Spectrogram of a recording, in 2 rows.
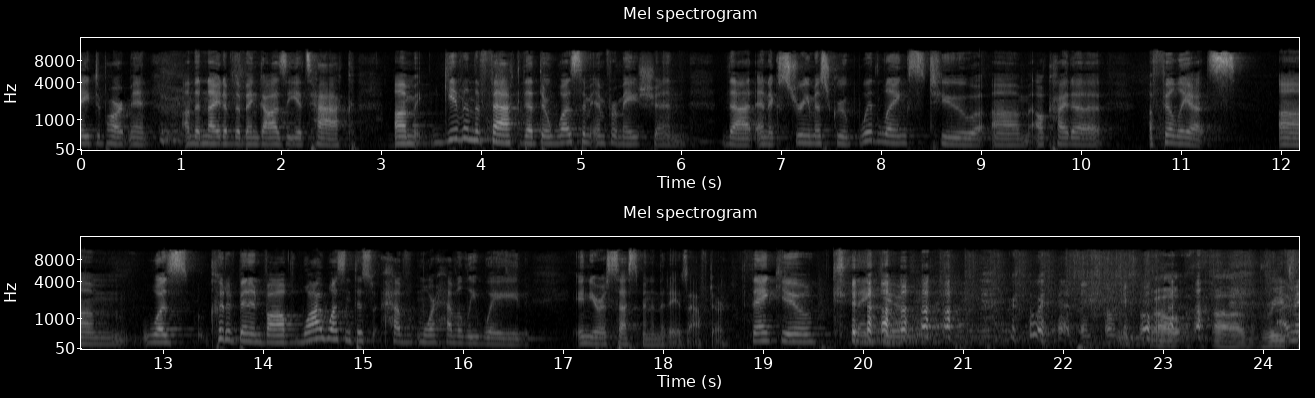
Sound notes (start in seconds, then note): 19.7 laughter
